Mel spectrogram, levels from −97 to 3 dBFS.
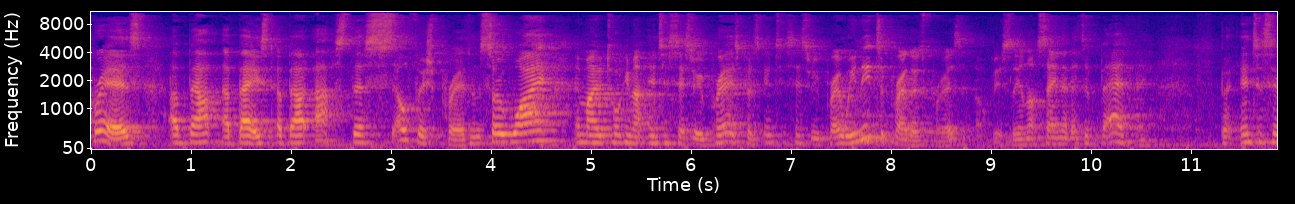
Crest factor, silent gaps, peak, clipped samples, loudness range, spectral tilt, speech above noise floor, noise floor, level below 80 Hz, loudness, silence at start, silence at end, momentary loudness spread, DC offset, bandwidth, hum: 22 dB; none; -8 dBFS; under 0.1%; 9 LU; -4 dB/octave; 20 dB; -51 dBFS; -58 dBFS; -31 LUFS; 0 s; 0 s; 18 LU; under 0.1%; 11 kHz; none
